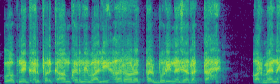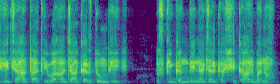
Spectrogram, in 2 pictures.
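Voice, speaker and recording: A man's voice: on the high side, moderate pace, pushed and bright, breathy edge, heavily acted. A man playing a poor, proud village farmer, pleading and emotional in a dramatized folk story. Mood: anguished, firm.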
